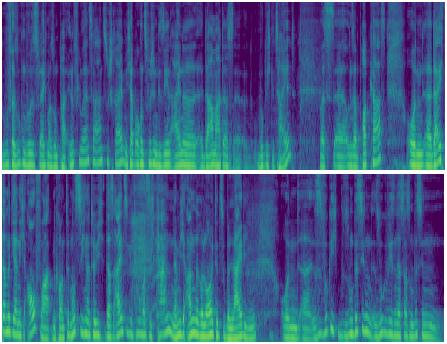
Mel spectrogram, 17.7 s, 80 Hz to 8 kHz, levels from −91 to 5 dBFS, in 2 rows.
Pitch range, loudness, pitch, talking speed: 135-175 Hz, -25 LUFS, 155 Hz, 210 wpm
